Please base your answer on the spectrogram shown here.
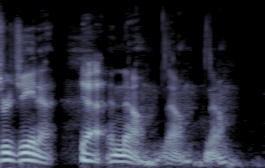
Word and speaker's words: Regina: Shields is watching from Regina saskat it's Regina Regina Regina Regina that's how they pronounce watching inside they don't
